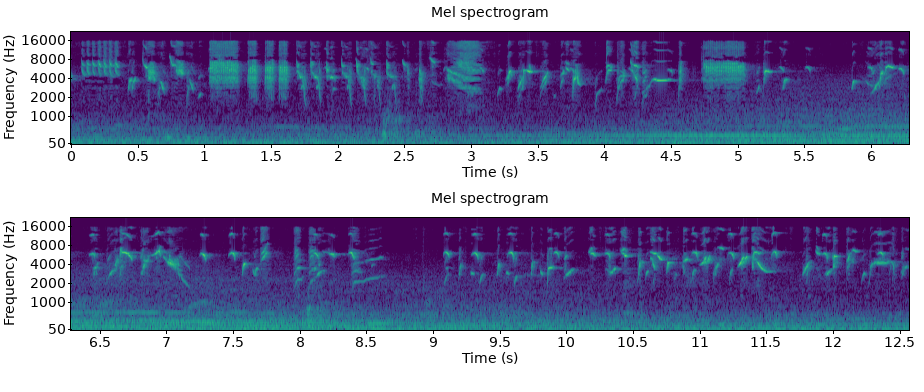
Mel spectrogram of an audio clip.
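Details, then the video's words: A European goldfinch sings a long, unbroken stream of sharp high twittering notes, opening with a harsh buzzy rattle, continuing steadily for over twelve seconds against a low background hum. "ربع ساعة من تغريد طائر الحسون"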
